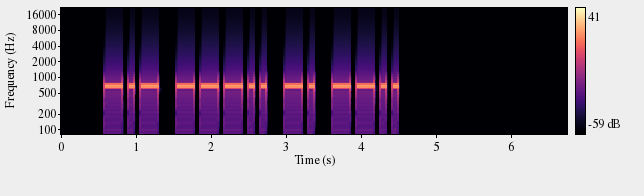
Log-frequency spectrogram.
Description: Morse code, heard as a keyed tone, about 15 wpm, 700 Hz. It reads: K8NZ
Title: K1USN SST QSO Practice - 15wpm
